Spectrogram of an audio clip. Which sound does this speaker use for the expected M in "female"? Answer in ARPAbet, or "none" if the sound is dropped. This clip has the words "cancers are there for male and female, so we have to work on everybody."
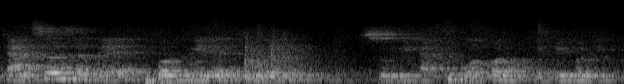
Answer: none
